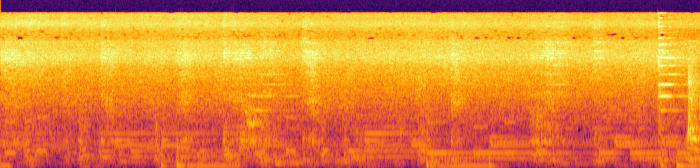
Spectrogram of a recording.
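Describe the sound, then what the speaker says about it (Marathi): Chopped onion frying in a pan for a baby prawn masala, giving a dense, steady sizzle and hiss with soft scraping stirs throughout, close and fairly loud, with no voices. "आता कांदा व्यवस्थित भाजला पाहिजे,"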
